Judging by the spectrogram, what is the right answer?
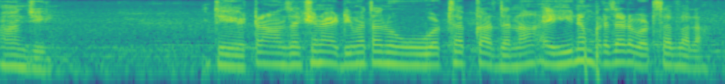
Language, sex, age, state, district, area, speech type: Punjabi, male, 18-30, Punjab, Pathankot, urban, spontaneous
